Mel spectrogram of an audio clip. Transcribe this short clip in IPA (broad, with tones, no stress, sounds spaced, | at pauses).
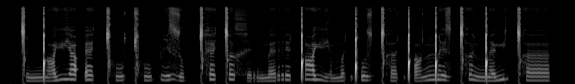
ǀ i˩ ŋ͡ǃ ɑ˩˥ vʲ ɑ˥ ʔ ɛ˧ ǀʰ u˩˥ ǀʰ u˩˥ p i˩˥ z u˩ p ǀʰ ɛ˥˩ ǀ ə˥˩ x ɪ˩ r m ɛ˩˥ r ɪ˥˩ ǃ ɑ˥ vʲ ʌ˩ m ə˧ ǃʼ u˧ z ǀʰ ɜ˩˥ ǃʼ ɑ˩˥ ŋ͡ǃ ɪ˥˩ z ǀʰ ə˥˩ ŋ͡ǃ ɛ˩˥ mʲ ʊ˥ ǀʰ ɜ˧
